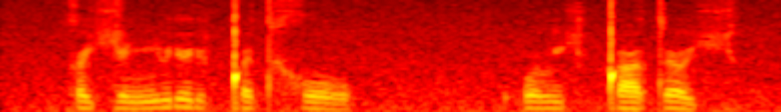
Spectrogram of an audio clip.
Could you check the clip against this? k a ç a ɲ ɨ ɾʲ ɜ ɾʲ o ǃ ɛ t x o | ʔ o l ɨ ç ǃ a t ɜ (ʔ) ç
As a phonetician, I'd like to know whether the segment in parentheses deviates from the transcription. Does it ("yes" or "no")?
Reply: yes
